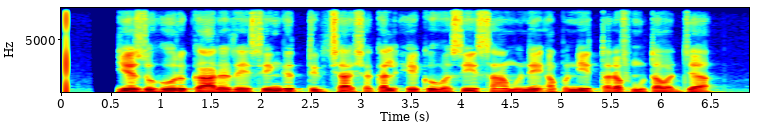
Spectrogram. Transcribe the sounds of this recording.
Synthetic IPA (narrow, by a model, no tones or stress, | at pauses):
jeːzʊɦuːɾkaːɾɾeːsɪ̃ŋɡt̪ɪɾt͡ʃʰaʃɐkəleːkʋəsisaːmneʔɐpnit̪ɐɾəfʰmʊt̪əʋəd͡ʒa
